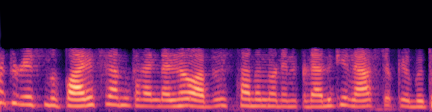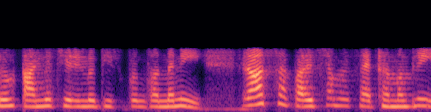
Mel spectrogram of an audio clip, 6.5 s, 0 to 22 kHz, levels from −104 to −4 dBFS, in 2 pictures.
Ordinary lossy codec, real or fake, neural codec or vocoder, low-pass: none; fake; codec, 16 kHz, 0.5 kbps, X-Codec, HuBERT features, trained on general audio; 3.6 kHz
